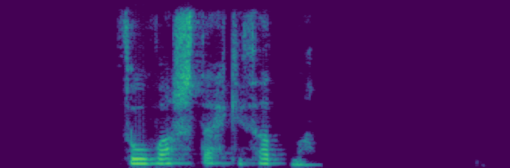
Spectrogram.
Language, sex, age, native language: Icelandic, female, 20-29, Icelandic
